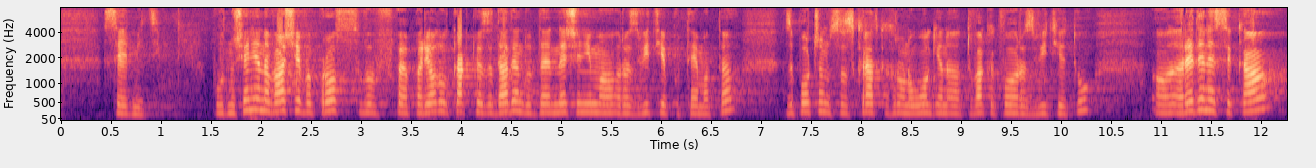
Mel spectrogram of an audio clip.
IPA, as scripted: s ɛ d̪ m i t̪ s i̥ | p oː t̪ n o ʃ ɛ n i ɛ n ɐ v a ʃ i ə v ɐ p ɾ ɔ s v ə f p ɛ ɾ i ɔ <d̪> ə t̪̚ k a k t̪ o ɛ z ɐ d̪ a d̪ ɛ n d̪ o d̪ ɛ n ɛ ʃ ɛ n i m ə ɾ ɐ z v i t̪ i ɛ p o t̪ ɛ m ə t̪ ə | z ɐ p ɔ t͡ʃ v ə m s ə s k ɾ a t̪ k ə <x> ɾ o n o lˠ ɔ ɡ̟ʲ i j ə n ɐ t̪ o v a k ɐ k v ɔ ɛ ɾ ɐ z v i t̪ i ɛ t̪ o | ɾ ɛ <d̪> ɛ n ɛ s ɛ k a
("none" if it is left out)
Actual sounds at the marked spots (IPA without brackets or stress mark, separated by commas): d̪, x, d̪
